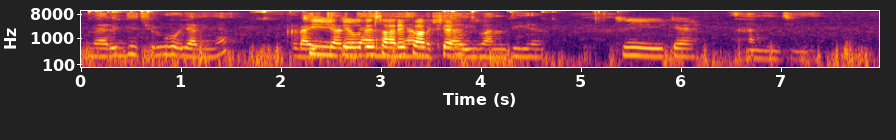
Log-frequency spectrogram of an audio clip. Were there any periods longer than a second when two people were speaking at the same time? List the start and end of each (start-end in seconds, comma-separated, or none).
2.2-3.8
